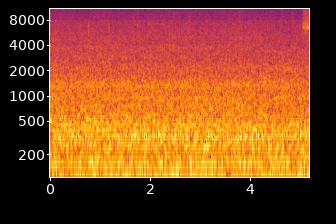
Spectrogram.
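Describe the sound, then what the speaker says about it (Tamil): Heavy rain falls steadily at night as a continuous even hiss with no breaks, heard from a distance at low volume. "பட் சூப்பராக வந்து மழை பெய்யுது."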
